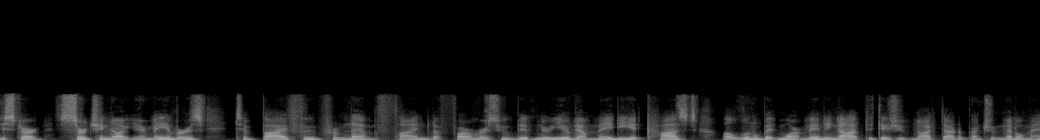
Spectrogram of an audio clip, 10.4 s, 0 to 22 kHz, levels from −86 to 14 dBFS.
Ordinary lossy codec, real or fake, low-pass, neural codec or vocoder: AAC, 32 kbps; fake; 7.2 kHz; codec, 16 kHz, 0.5 kbps, FunCodec, trained on LibriTTS, 25 frames a second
